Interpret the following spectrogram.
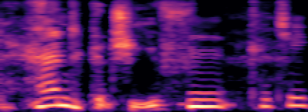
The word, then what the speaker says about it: handkerchief: is h-a-n-k-i-e yes but handkerchief your hand yeah but then you don't pronounce the d so it's a silent d wednesday you don't pronounce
